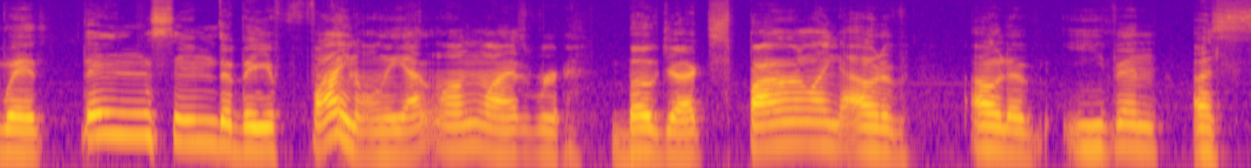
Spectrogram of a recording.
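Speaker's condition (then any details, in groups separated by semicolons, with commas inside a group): Cerebral palsy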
